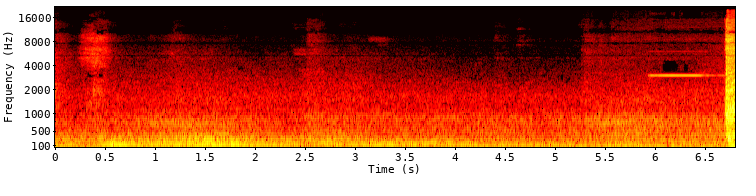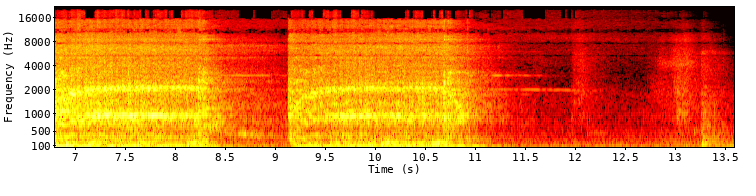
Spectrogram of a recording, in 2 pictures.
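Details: Nissan S14 with a 1UZ V8 swap, first start attempt, fuel pump heard priming: two bursts of steady starter cranking about three beats a second, each stopping without catching; cranks but won't fire. Cause suspected, not confirmed.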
